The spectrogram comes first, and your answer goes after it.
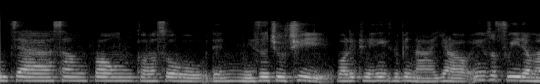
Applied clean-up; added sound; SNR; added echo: neural separator model SepFormer DNS4.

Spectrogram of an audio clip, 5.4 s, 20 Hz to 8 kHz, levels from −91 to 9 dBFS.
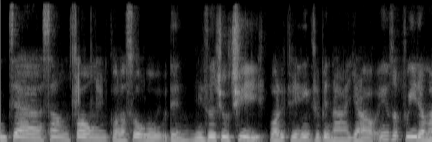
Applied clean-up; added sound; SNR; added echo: neural mask model DeepFilterNet 3.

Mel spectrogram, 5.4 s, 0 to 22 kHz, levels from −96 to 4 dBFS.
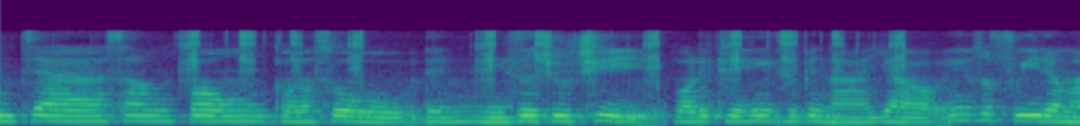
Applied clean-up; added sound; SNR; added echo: neural mask model Resemble Enhance denoiser.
